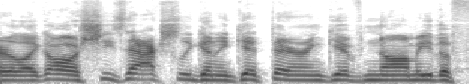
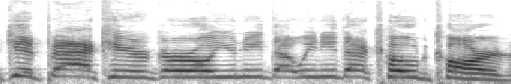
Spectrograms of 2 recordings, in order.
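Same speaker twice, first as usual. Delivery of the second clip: higher, hammed-up chasing yell; mock chasing Marine; 9 semitones higher than usual. Marines chasing the girl across the ship, mock yelling. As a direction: call after her like a cartoon soldier.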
